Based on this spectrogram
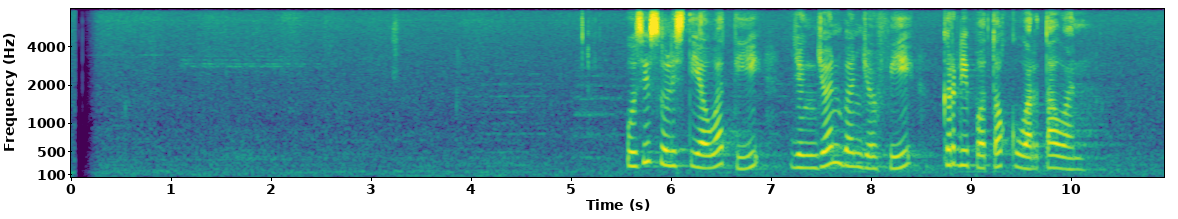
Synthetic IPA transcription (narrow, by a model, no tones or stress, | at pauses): ʔusisulist̪iawat̪id͡ʒɨŋd͡ʒɔnbɔnd͡ʒɔfikərdipɔt̪ɔkuwart̪awan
